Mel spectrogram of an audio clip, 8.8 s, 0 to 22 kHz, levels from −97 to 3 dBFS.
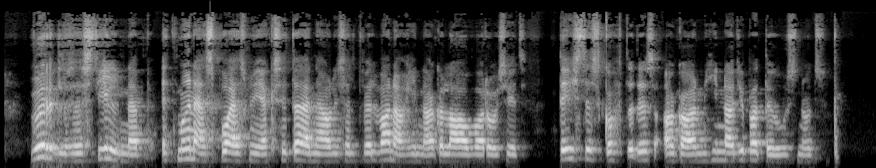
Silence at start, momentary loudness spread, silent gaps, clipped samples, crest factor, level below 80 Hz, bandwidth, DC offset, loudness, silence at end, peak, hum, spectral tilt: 0.3 s; 11 LU; none; under 0.1%; 18 dB; -72 dBFS; 16.5 kHz; under 0.1%; -17 LUFS; 0.4 s; 0 dBFS; none; 0 dB/octave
